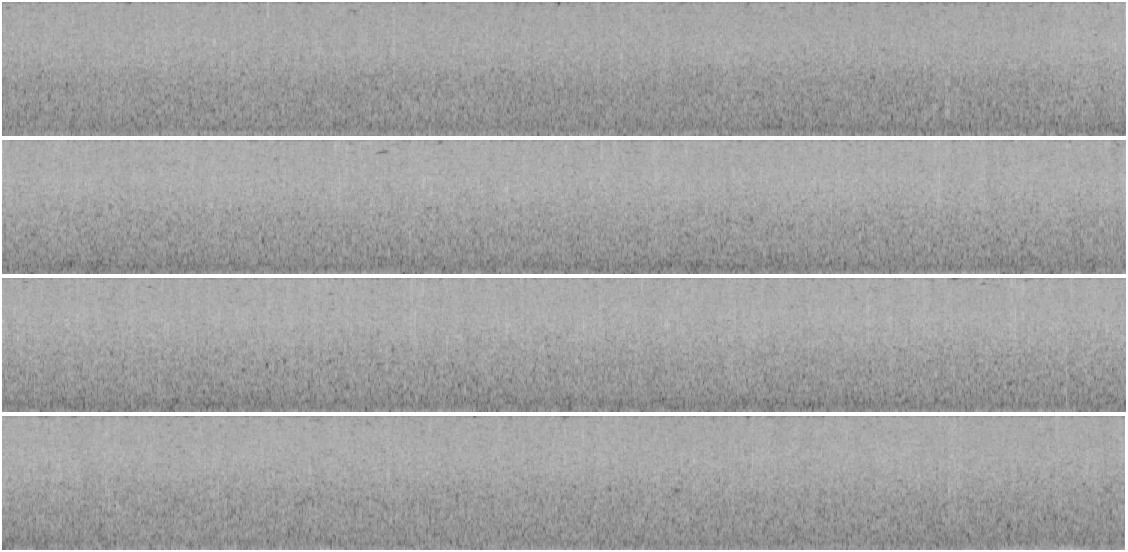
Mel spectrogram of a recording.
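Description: Steady rain, an even hiss of falling drops with no break, with a low rumble underneath that is stronger near the start and again in the last several seconds.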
